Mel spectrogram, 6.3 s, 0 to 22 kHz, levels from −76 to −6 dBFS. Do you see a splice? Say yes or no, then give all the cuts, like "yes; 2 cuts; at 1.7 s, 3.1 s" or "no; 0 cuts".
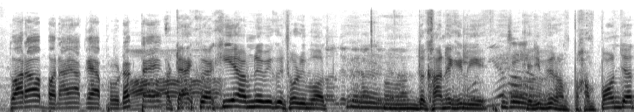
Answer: yes; 1 cut; at 1.6 s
